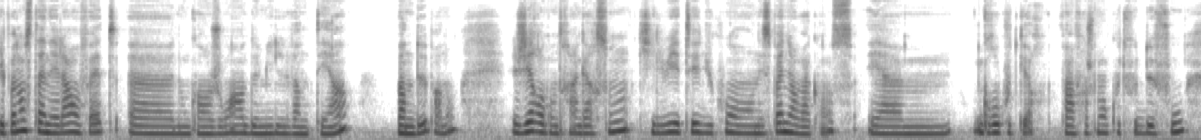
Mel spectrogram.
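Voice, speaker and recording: At a fairly slow pace, a woman speaks in a medium-pitched, dark and mellow voice that is somewhat breathy, with fairly even intonation. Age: 20s. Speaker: listener sharing travel story. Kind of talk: recorded voice message testimony.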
